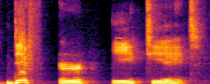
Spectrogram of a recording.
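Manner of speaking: Differentiate drawn out very slowly, dif-fer-EE-tee-ate; Differentiate, stretched and effortful; slow careful try. Shown as a demonstration. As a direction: sound out Differentiate at half speed. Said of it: "that sounds a lot less correct".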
